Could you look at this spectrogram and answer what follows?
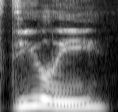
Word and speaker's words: D Lee: But it's D Lee, like Bruce Lee.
